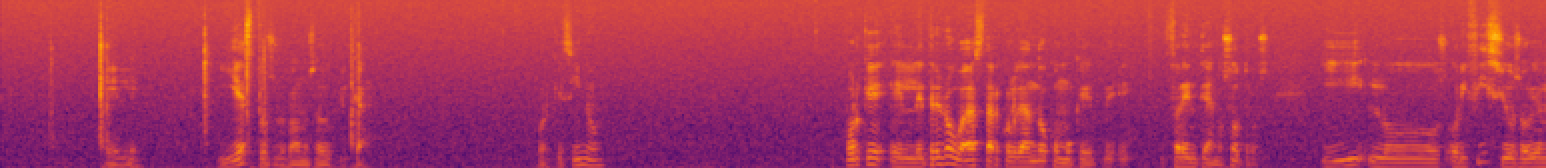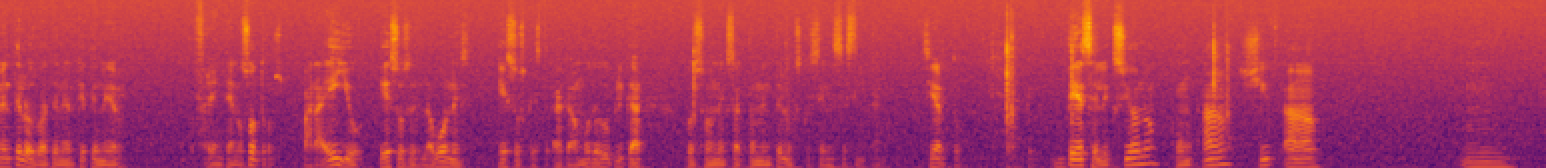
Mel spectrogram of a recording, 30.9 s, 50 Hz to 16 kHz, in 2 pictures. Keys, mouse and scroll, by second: 1.0 l, 2.4 shift+d, 3.5 Return, 5.0-8.3 drag, 22.1 scroll down 2, 22.5 shift+middle click, 25.5 a, 25.9 scroll down 1, 26.3 shift+middle click, 27.5 shift+a.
